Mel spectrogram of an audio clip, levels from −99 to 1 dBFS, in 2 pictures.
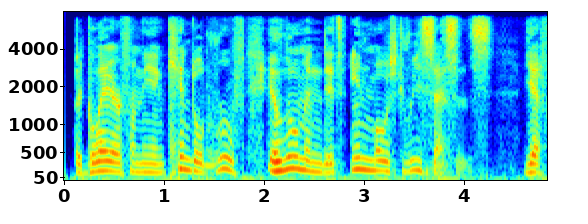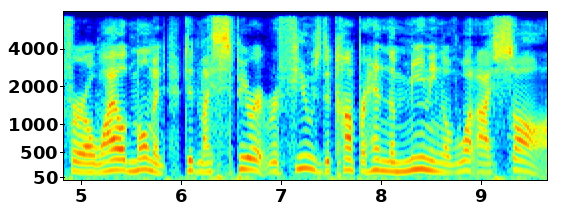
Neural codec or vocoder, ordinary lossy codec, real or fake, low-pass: codec, 16 kHz, 4 kbps, FunCodec, trained on Chinese and English, 50 frames a second; AAC, 48 kbps; fake; 7.2 kHz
